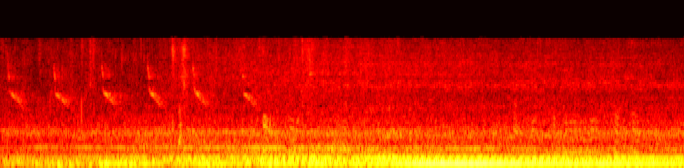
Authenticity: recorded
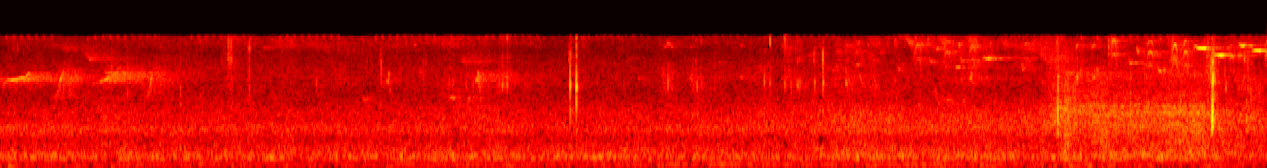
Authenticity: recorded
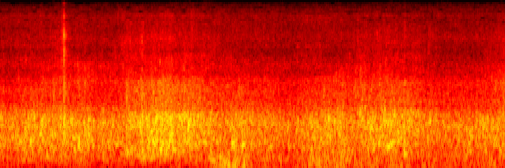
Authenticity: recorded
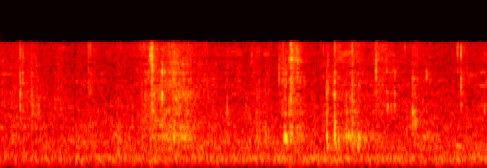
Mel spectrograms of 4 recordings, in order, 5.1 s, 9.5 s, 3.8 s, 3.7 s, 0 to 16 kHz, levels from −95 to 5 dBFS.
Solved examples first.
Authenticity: recorded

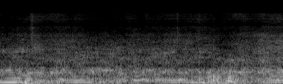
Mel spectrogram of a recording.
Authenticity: remade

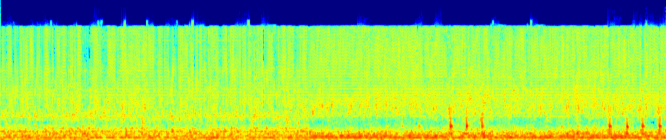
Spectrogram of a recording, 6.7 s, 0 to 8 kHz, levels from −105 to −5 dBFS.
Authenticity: remade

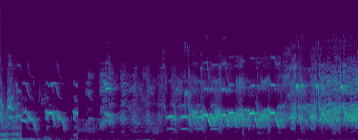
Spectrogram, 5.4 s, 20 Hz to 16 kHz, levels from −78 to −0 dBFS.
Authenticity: recorded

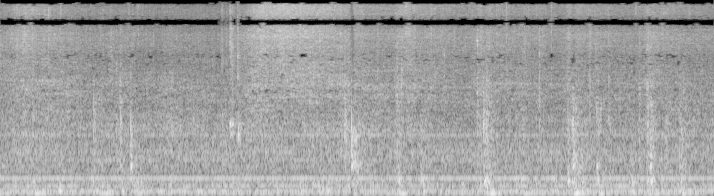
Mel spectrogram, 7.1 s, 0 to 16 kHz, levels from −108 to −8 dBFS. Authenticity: recorded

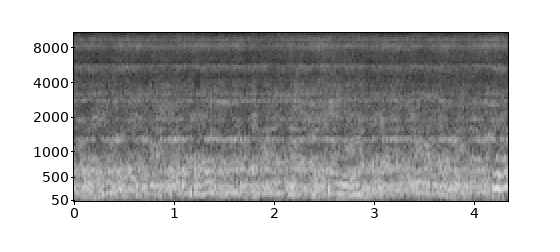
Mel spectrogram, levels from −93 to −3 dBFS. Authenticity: remade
